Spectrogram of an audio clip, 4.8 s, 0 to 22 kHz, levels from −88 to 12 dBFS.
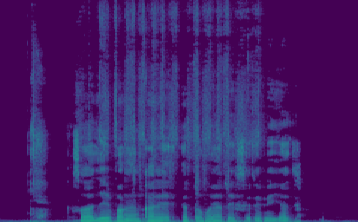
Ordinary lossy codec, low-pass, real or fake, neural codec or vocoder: none; none; real; none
